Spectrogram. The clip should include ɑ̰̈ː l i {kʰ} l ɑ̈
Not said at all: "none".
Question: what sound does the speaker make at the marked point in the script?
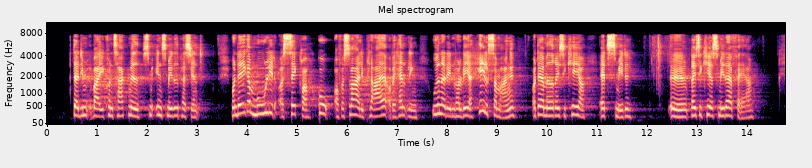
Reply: pʰ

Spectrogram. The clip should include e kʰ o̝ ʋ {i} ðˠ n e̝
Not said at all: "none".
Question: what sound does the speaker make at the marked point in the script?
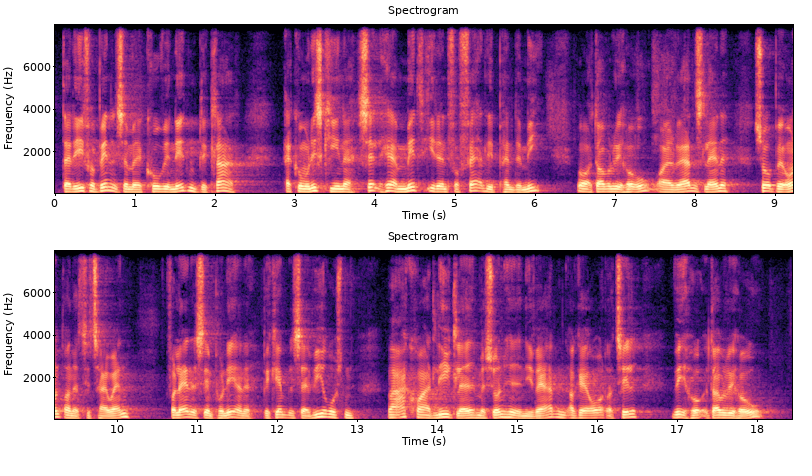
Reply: i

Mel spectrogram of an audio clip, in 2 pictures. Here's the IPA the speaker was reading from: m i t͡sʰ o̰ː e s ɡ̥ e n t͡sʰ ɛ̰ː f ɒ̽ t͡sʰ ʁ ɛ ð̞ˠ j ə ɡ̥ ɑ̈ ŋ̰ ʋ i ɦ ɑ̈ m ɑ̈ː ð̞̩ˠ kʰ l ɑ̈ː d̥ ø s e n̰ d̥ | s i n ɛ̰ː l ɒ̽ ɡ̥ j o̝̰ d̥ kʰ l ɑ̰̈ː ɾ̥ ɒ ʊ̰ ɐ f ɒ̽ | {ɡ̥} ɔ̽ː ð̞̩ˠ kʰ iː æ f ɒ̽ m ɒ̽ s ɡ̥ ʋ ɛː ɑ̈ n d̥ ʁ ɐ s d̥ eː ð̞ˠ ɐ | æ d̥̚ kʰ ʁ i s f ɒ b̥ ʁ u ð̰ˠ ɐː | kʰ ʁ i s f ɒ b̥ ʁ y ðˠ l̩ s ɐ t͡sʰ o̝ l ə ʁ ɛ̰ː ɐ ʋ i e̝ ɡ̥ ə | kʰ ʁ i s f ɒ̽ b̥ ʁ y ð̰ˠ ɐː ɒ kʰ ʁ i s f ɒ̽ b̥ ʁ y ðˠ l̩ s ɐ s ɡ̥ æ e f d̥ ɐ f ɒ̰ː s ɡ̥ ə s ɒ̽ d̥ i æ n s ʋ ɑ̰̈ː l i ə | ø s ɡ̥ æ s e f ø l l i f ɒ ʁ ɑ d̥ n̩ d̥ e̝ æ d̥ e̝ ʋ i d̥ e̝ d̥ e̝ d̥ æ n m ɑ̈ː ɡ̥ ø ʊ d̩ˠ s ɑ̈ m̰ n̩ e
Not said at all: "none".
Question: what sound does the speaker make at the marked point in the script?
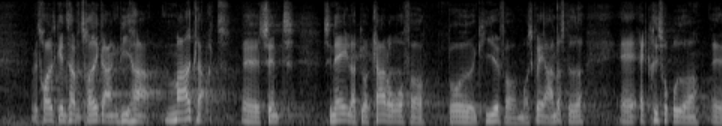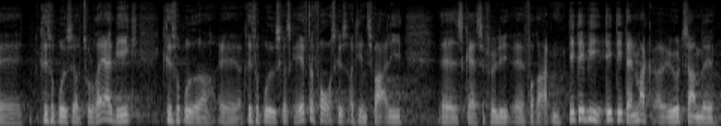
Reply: b̥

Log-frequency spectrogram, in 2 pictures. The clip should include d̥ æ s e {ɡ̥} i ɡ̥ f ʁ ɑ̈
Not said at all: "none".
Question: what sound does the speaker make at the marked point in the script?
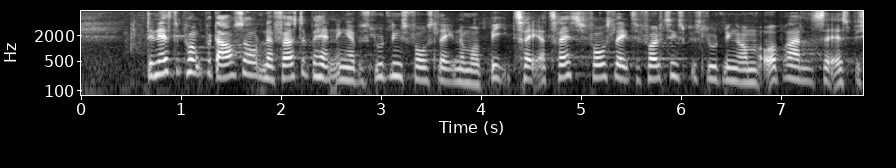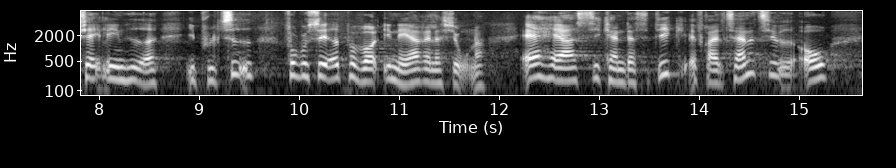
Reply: d̥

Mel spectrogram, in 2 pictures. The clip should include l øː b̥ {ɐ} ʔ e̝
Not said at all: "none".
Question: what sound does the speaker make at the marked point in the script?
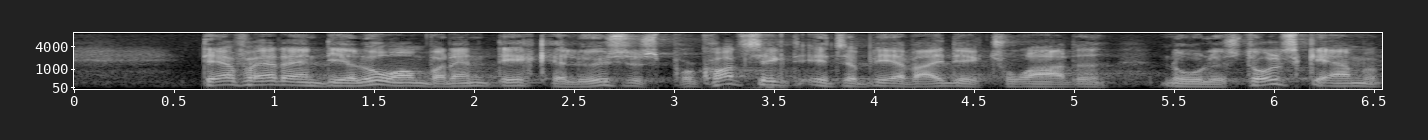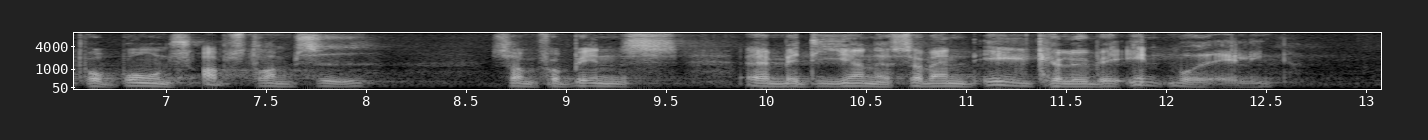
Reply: ə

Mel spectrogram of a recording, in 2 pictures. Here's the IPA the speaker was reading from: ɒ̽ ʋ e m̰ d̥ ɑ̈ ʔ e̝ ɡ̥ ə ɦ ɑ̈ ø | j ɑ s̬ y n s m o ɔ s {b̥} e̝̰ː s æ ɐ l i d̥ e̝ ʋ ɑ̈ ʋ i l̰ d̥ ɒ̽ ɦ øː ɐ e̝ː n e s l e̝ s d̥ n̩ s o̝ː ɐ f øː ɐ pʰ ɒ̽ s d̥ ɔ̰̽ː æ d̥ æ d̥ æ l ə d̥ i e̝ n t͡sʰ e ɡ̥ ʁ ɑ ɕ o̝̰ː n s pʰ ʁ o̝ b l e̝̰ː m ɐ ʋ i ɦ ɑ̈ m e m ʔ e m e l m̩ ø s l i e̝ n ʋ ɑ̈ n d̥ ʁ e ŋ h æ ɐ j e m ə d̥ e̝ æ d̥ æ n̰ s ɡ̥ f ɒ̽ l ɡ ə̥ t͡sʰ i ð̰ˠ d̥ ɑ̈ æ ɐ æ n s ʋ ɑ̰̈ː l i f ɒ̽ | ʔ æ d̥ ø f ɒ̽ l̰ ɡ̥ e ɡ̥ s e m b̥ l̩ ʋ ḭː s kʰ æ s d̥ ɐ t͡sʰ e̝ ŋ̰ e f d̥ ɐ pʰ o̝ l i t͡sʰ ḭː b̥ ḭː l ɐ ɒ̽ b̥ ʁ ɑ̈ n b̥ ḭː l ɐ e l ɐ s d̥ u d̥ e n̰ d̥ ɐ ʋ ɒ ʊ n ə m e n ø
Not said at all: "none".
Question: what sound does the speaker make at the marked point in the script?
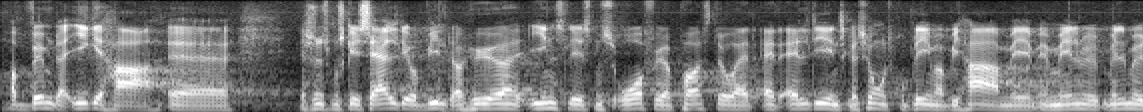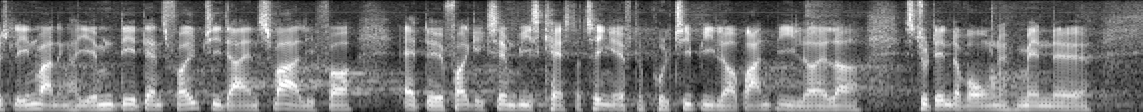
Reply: ɡ̥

